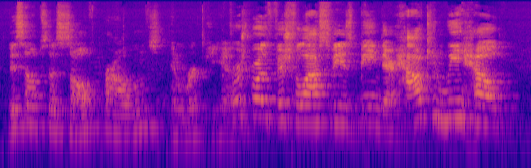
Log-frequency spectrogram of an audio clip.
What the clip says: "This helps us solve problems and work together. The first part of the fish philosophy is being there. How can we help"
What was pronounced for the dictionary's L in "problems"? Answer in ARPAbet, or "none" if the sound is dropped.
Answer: L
